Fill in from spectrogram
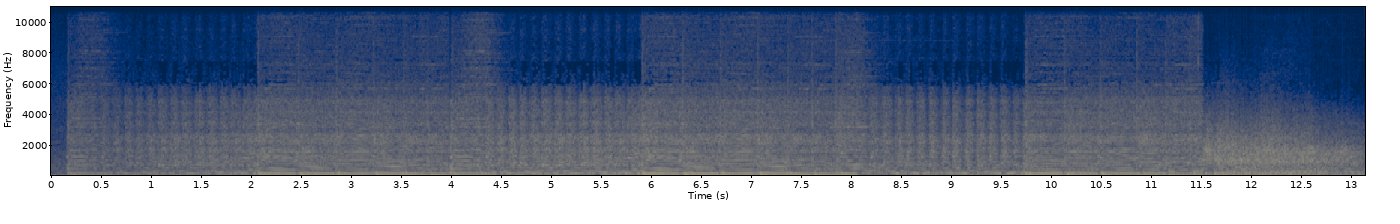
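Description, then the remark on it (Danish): A loud, dense sound effect of fire and brimstone raining down from the sky on the burning city of Sodom: continuous roaring rumble packed with booming blasts and crackling bursts, sustained without pause and with no one speaking. “Sodoma er dødsdømt, for i dette øjeblik havler det ned fra himlen med svovl og med ild. Byen står i flammer, man tror ikke sine egne øjne.”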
